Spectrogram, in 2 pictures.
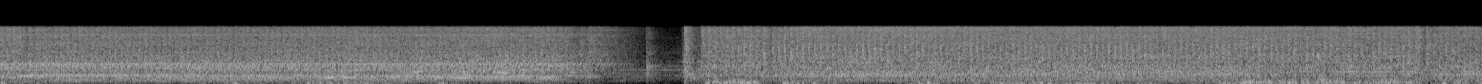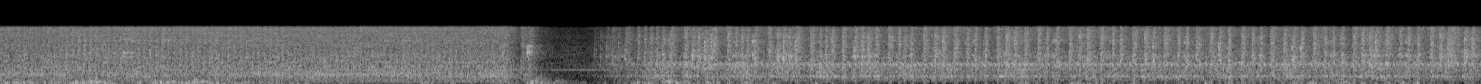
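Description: Wilcom AutoTuft robotic tufting gun running, a steady mechanical chatter as it punches yarn into the backing cloth. The sound drops out briefly twice, and in the last third it turns into a rapid, even clicking.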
